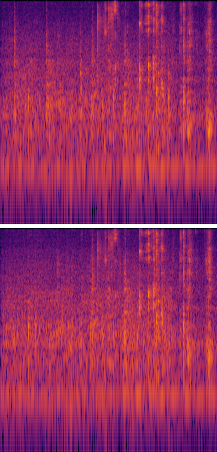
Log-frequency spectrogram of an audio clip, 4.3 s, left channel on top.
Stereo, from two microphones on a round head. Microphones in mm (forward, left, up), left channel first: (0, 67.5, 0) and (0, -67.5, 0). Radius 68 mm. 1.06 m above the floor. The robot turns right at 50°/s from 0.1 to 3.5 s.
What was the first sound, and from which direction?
Chewing, 20° left (ahead or behind).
